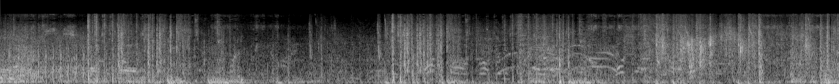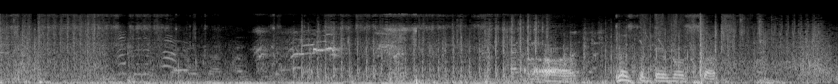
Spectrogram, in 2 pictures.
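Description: Gunshots fire in rapid bursts close by.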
